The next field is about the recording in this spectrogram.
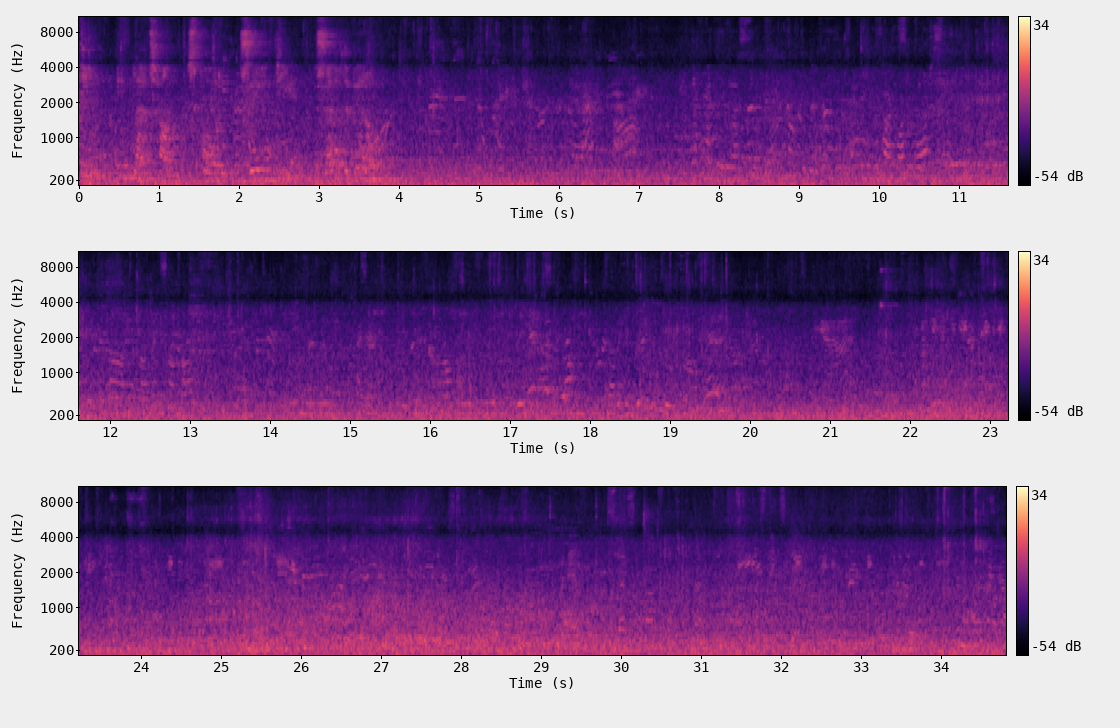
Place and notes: Gare du Midi, Saint-Gilles, Belgique - Main hall ambience
People passing by, conversations, synthetic voices, trains passing above.
Tech Note : Ambeo Smart Headset binaural → iPhone, listen with headphones.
